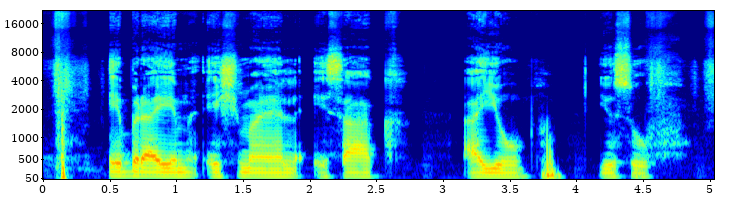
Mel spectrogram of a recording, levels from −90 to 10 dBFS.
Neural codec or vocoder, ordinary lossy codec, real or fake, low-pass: none; none; real; none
